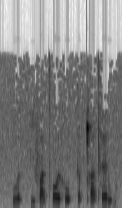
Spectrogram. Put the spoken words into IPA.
u˨ ə̯ kː i˦ f a˨˦ ɡ t̪ʰ ɔ˦ ə̯ x o˨ kː ɪ˨ q ʈʰ a˨ tʰ ɛ˦ ɾ u˨ ɡ

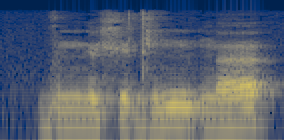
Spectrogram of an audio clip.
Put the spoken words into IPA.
ɡ u nː ø xʲ ɐ d i nː ṵ ŋ ɐ

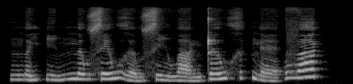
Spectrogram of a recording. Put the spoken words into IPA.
ŋ ə˨˩˦ j ʔ i˨˩˦ m n ə˧ w s e˧˥ w ɣ ə˨˩˨ w s i˨˩ w a˨˩˨ ŋ ʈ əː˧˥ w x ə˦˥ k̚ ŋ ɛ˨˩ | v a˦˥ k̚

